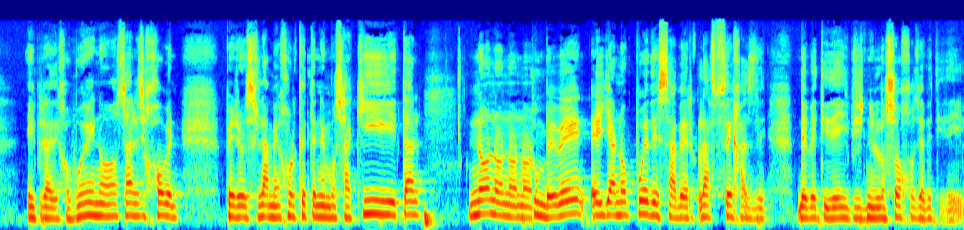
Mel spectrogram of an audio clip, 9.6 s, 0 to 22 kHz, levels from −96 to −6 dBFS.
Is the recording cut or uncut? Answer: cut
